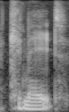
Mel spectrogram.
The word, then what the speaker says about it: Knate: which nate with Anna hey Nate with the case silent K yeah connait if you want to call me that that's okay too or if you ever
